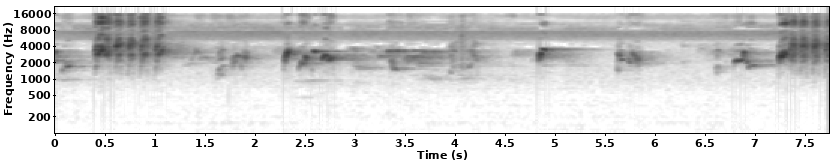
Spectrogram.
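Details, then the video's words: Red-whiskered bulbul delivering an assertive, overpowering song with wing-flaring and perch-hopping: rapid, chattering bursts of sharp high notes alternating with clear slurred whistles, beneath a steady high insect-like hiss and a low hum. "chào mào siêu lân , sàn cầu , xòe cánh ruồi ché đè"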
